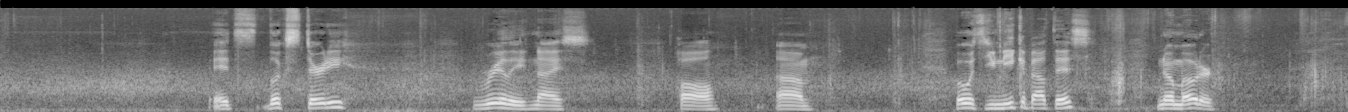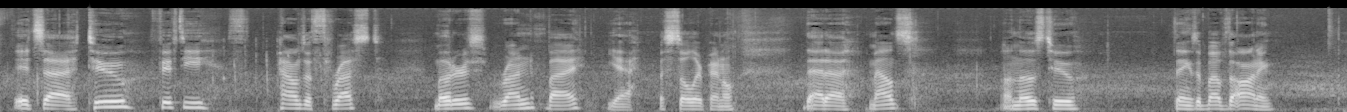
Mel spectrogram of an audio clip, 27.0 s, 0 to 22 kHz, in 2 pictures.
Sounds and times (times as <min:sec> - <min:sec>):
Speech: 0:02.1 - 0:03.6, 0:04.8 - 0:05.9, 0:06.8 - 0:07.2, 0:07.8 - 0:08.2, 0:09.6 - 0:11.0, 0:11.6 - 0:12.2, 0:13.6 - 0:20.9, 0:21.5 - 0:22.8, 0:23.5 - 0:24.4, 0:25.2 - 0:26.3.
